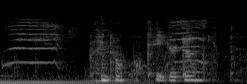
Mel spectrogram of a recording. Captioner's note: kitten meows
